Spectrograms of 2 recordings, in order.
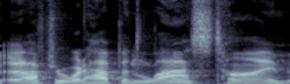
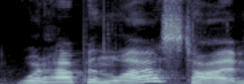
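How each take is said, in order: First: Said in the usual way. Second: A hint of a clueless Ruby, slightly higher. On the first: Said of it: "narration before the quoted take". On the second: Host voicing Ruby who forgot what happened. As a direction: ask it like you truly have no idea. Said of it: "our Ruby's like".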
